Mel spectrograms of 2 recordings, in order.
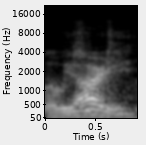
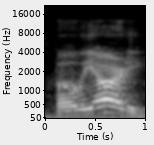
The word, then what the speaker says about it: Boyardee: In fact, a even more easy to read sort of breakout. That's BOY-AR-DEE. Boyardi is right next to it. Literally an inch away. Yeah, but this one says Boyardi. His name, it's pronounced the same way.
